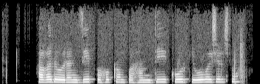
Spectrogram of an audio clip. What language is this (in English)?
Pashto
